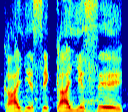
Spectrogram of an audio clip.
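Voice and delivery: building from plain to loud; silencing shout. Retold or imitated. Husband answering a wife who compares him to the pastor, building to a shout. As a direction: shut her up, rising to a yell. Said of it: "yo como quisiera que fueras como el pastor".

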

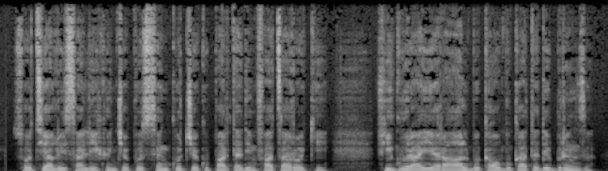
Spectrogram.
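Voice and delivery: usual speaking voice

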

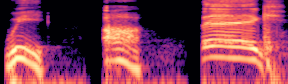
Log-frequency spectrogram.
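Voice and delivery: excited. Acted. Podcast return, hyped opening.

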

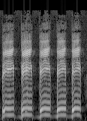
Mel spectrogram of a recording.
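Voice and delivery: high, pinched electronic beeping; quick high beeps like a fire alarm; imitated alarm beeps. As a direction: mimic the hotel alarm again. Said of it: "I hear this loud horn going off".

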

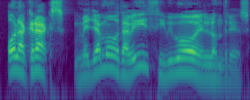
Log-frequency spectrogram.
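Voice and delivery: brighter read-aloud voice; reading a letter aloud. Acted. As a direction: read it out to the listeners. Reads out listener's letter.

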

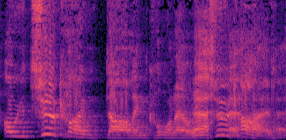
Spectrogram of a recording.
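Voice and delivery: playful over-the-top modesty; hammed-up luvvie. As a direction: gush like a theatrical darling, on the edge of laughing. Host hams up luvvie thanks.

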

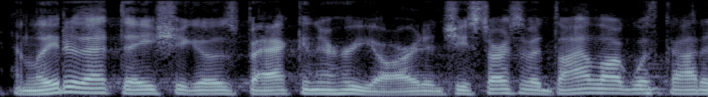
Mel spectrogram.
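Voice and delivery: ordinary talk

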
